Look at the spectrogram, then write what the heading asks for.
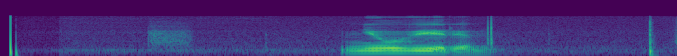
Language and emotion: Russian, neutral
